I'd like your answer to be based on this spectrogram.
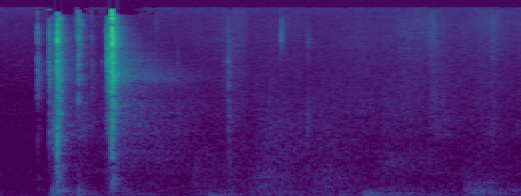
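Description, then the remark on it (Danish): Footsteps of someone running up a staircase to the fourth floor: two sharp taps followed by a few softer, duller thuds spaced unevenly. No one speaks. “Det er en, der løber, kan jeg høre.”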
